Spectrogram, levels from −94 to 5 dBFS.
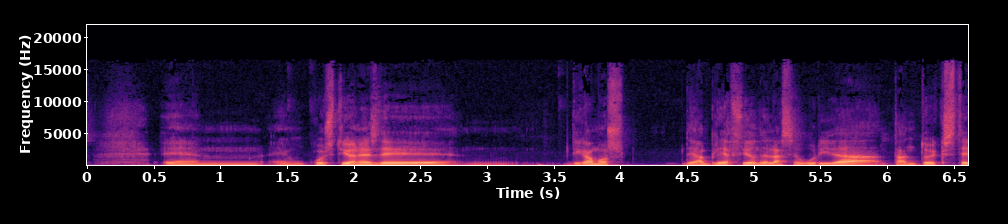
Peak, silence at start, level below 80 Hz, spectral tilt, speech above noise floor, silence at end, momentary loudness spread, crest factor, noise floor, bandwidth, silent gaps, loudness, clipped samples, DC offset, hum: -4 dBFS; 0.2 s; -54 dBFS; -6 dB/octave; 22 dB; 0 s; 20 LU; 18 dB; -43 dBFS; 16.5 kHz; none; -21 LUFS; under 0.1%; under 0.1%; none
